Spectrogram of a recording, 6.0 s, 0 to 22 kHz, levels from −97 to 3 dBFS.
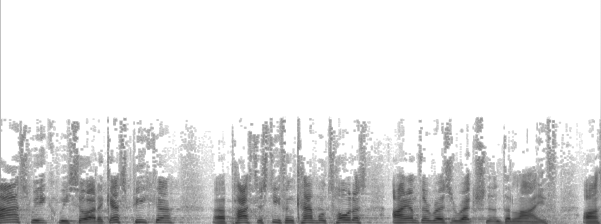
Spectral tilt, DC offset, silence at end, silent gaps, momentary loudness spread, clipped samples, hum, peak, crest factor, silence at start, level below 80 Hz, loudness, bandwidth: -5 dB/octave; under 0.1%; 0 s; none; 8 LU; under 0.1%; none; -4 dBFS; 20 dB; 0 s; -64 dBFS; -24 LUFS; 10.5 kHz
